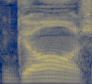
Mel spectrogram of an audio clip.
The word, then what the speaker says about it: Ganges: In a town called Ganges, which is really up in the hills. What's it called? Ganges? Ganges, like the Ganges.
